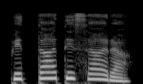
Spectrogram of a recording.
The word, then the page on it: ಪಿತ್ತಾತಿಸಾರ: Kannada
